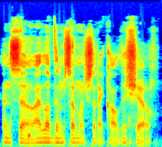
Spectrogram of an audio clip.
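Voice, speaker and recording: A man hosting a podcast in casual conversation, speaking in a halting way and often correcting himself as he goes. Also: rumbling low, fairly even intonation, no room sound, studio quality. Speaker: podcast host.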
